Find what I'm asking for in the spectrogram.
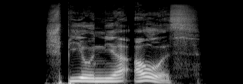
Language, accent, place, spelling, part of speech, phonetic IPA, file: German, Germany, Berlin, spionier aus, verb, [ʃpi̯oˌniːɐ̯ ˈaʊ̯s], De-spionier aus.ogg
- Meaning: 1. singular imperative of ausspionieren 2. first-person singular present of ausspionieren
